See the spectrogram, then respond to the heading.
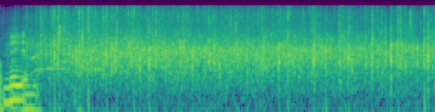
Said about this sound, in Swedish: Men alltså, ni som tycker om åldras, ni applåderar nu.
